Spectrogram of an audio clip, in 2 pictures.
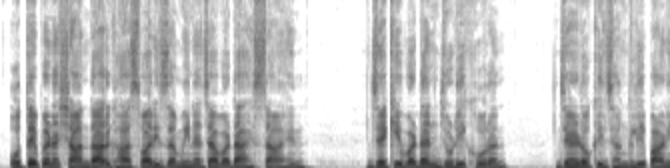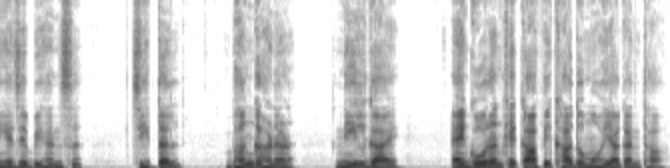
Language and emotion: Sindhi, neutral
